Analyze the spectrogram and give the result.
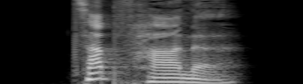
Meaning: dative of Zapfhahn
- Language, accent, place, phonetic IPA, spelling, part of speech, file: German, Germany, Berlin, [ˈt͡sap͡fˌhaːnə], Zapfhahne, noun, De-Zapfhahne.ogg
